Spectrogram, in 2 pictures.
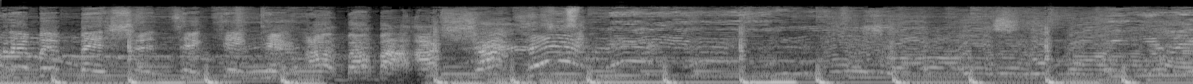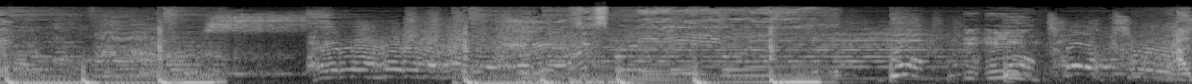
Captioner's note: speaking in tongues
